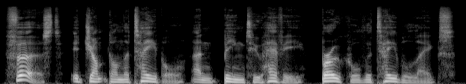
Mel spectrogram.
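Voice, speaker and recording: A man's voice: fairly low pitch, very animated, a little slow, dry recording, clean studio sound. A man narrating a story expressively, in the manner of a storybook reading. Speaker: author and narrator.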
